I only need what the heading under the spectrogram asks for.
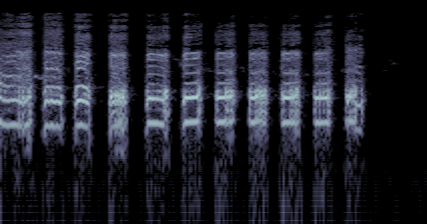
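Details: Wild red junglefowl hen calling for a mate, a fast, regular burst of about eleven loud, ringing cackles, four per second, ending abruptly in silence.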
